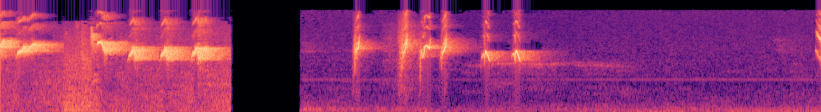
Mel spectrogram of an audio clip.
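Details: Java sparrow calling the flock: a quick row of loud high chirps over broad noise, silence, then scattered sharp clicking notes and a short descending phrase.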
